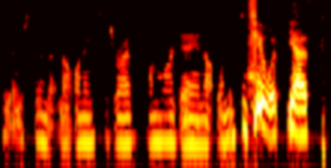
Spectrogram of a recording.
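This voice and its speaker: Chatty woman with a gravelly voice. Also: sits low, moderate pace, warm tone, no room sound. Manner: chatty, laughs often. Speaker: livestream host. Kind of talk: casual chat. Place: home livestream. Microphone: video call.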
